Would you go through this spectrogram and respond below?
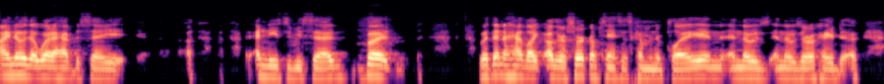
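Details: Real stuttering in an adult man who stutters; stuttering.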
